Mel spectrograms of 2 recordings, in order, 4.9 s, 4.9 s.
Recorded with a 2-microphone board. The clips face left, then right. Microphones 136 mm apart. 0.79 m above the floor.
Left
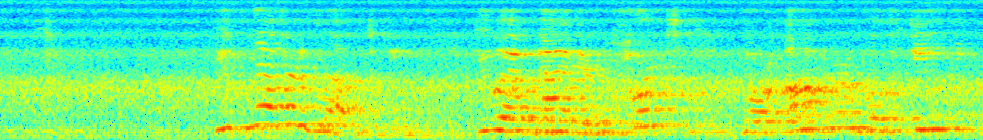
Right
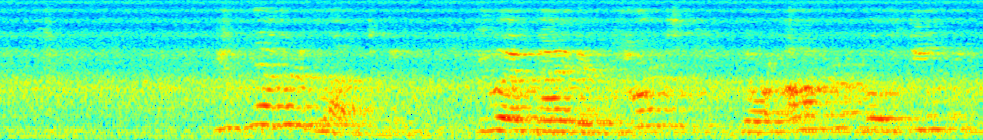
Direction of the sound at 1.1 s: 45° right (ahead or behind).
